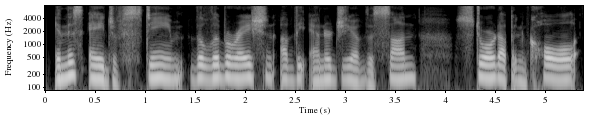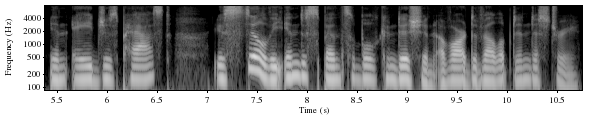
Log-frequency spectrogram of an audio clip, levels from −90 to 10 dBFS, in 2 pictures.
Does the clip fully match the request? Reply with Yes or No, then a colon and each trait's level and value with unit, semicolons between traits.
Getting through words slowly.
No: average, 160 wpm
